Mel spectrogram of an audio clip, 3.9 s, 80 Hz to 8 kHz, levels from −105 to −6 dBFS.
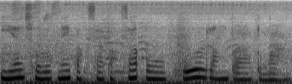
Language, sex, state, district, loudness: Garo, female, Meghalaya, North Garo Hills, -15 LUFS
